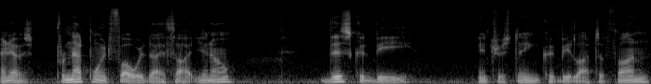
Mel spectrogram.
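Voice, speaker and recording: A man with a very deep, low pitch and a dark, mellow tone speaks with vocal fry. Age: 70s. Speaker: oral surgeon. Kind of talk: interview. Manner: halting.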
